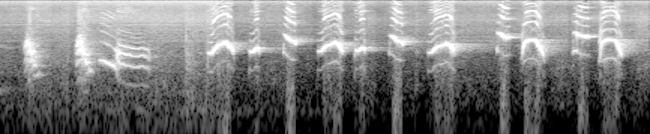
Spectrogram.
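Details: Hwamei song in many styles: a few falling slurs, then a steady run of loud, arched whistled notes, each rising and falling, about three per second.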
